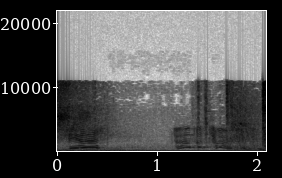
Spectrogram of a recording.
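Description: A lightsaber hums as it swings.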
